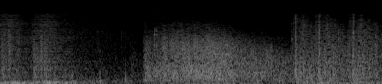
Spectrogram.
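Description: Dense gunfire in a video game, rapid bursts and volleys rolling together almost continuously with no clear gaps, steady and fairly loud throughout.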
